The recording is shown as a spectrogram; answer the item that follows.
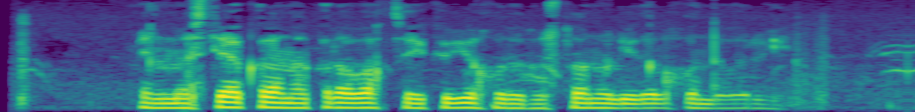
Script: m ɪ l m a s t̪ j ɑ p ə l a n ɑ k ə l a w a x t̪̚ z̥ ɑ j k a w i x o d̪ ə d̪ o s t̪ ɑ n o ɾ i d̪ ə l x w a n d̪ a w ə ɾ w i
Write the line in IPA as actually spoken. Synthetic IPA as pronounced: m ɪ l m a s t̪ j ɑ k ə l a n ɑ k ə l a w a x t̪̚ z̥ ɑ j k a w i x o d̪ ə d̪ o s t̪ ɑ n o l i d̪ ə l x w a n d̪ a w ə ɾ w i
